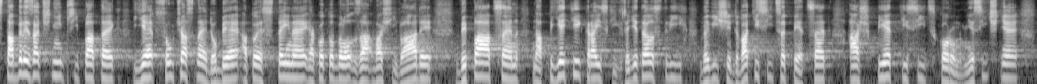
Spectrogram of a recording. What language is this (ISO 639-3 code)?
ces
